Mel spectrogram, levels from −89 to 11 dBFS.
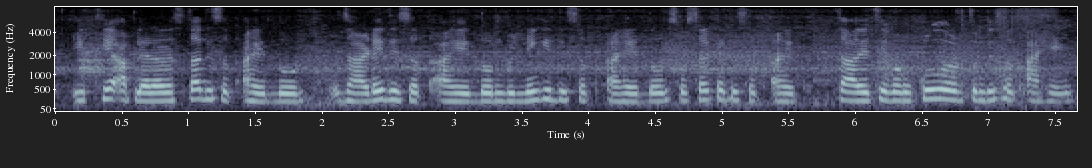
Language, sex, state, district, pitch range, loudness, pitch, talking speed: Marathi, female, Maharashtra, Sindhudurg, 195-220 Hz, -21 LUFS, 205 Hz, 180 wpm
